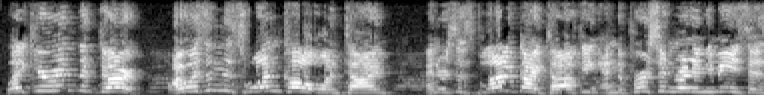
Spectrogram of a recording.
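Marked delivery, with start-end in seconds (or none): none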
